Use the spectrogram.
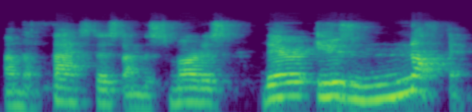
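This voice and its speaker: Guy putting on a big bragging mama bear voice, loud and high, hearty ho-ho laugh, echoey. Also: lively intonation, unhurried. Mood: boastful. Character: boastful big female bear, loud and proud. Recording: roomy, slightly dull recording.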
